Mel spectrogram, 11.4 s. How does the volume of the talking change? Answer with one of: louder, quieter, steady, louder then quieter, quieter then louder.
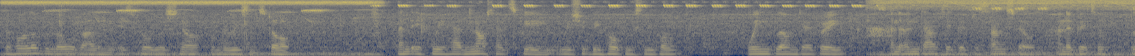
steady.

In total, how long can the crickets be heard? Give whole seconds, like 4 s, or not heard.
11 s.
